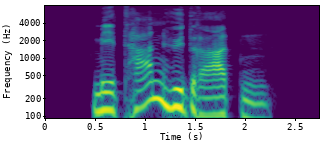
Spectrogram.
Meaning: dative plural of Methanhydrat
- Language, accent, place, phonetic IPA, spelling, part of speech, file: German, Germany, Berlin, [meˈtaːnhyˌdʁaːtn̩], Methanhydraten, noun, De-Methanhydraten.ogg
